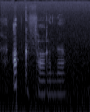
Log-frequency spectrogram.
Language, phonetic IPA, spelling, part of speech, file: German, [ˈapɡəˌfaːʁənɐ], abgefahrener, adjective, De-abgefahrener.ogg
- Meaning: 1. comparative degree of abgefahren 2. inflection of abgefahren: strong/mixed nominative masculine singular 3. inflection of abgefahren: strong genitive/dative feminine singular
